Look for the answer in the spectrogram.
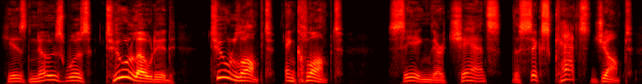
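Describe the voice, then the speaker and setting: Very slow, animated woman storyteller. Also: a bass voice, dry recording, clean studio sound. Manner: theatrical, deliberate, rhythmic. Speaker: read-aloud storyteller. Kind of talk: expressive children's storybook narration.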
